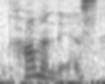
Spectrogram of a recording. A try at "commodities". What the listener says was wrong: She says comedies. Of course, she wants to say commodities.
